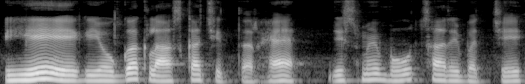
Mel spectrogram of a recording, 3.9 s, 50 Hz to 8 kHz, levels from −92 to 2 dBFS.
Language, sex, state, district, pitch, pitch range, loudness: Hindi, female, Punjab, Fazilka, 140 Hz, 130-150 Hz, -17 LUFS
